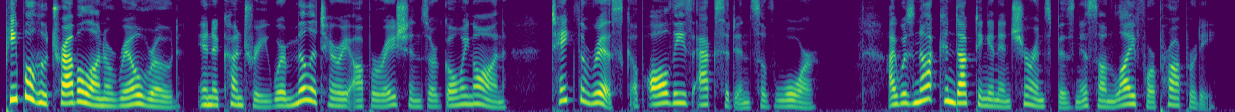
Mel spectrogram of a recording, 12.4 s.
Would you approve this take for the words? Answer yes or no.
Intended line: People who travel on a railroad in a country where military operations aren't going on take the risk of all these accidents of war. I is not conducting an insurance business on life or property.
no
